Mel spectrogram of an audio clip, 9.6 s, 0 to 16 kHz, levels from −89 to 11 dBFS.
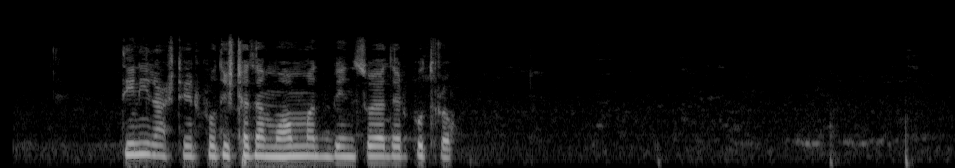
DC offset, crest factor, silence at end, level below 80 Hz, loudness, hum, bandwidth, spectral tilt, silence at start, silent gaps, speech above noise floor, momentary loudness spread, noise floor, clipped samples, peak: under 0.1%; 20 dB; 0.5 s; -60 dBFS; -29 LUFS; none; 7.4 kHz; -7.5 dB/octave; 1.25 s; none; 46 dB; 10 LU; -74 dBFS; under 0.1%; -12 dBFS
